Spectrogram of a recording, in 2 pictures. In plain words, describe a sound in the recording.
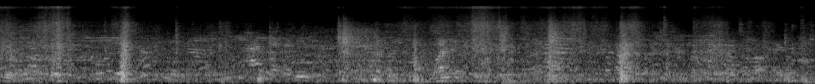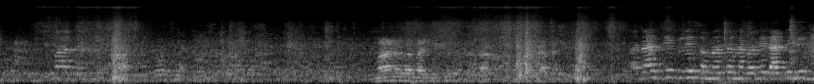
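Books rustle as they are dropped into a plastic sack.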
